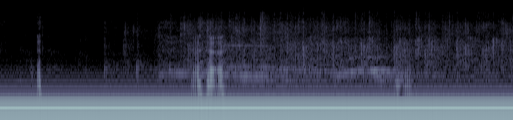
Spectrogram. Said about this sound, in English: Hey, don't clap too hard. I might feel inferior now.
